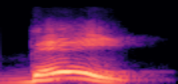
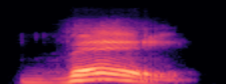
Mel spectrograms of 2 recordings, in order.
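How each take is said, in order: First: The word begins with a hard d sound. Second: The word begins with a soft th sound. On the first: The speaker calls it wrong. "It's not they. There is no D sound" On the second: The speaker calls it right. "It's a T H sound"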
